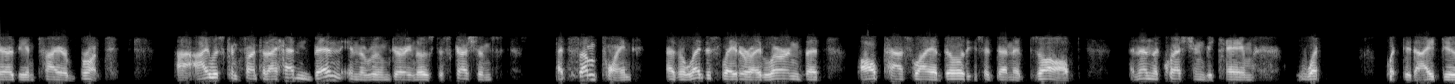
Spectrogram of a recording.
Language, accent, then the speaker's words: English; Reading, Massachusetts, United States; I grew up in Reading, Massachusetts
